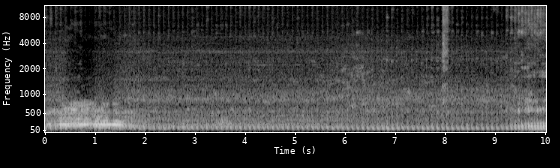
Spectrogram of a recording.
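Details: Soul GT scooter, previously very noisy at idle from the engine area even with CVT removed, now with CVT refitted: starts and settles into steady even idle without harsh rattle.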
